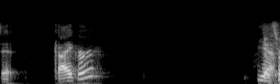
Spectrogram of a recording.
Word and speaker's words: Geiger: I didn't ask you how to pronounce it. Geiger? Yeah. That's right, Geiger, okay.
